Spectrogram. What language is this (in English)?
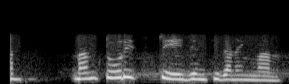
Tamil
